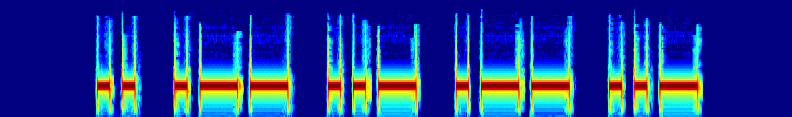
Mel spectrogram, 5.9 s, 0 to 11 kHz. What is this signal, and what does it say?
Morse code, heard as a keyed tone, about 13 wpm, 800 Hz. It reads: IWUWU
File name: CW / DET / 1 3 1500C S B 12wpm 2828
